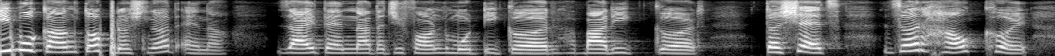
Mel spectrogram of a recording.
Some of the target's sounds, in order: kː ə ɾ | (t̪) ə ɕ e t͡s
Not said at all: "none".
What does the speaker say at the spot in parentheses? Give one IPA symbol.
t̪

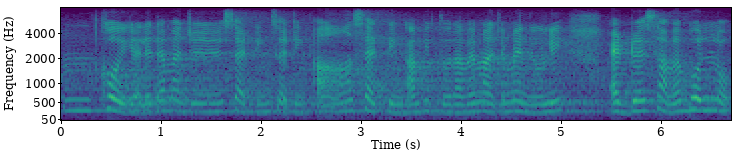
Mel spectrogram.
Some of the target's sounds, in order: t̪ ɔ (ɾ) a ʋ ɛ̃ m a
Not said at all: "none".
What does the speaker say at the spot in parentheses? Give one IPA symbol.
ɾ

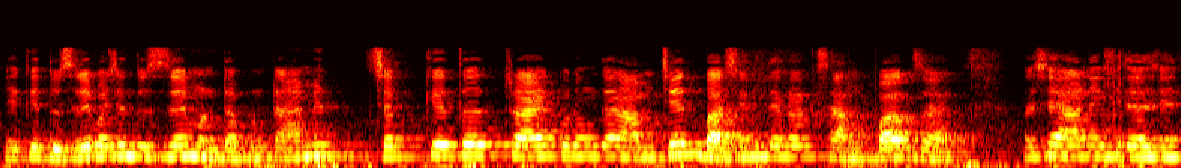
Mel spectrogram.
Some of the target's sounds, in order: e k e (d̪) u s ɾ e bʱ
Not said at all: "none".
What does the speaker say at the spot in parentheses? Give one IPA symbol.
d̪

